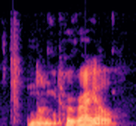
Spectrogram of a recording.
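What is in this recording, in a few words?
"nonpareil", British English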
